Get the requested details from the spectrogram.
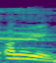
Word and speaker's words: Henry: Oh, Henry! Like French Henry.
